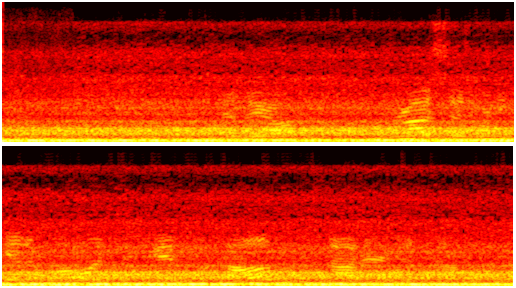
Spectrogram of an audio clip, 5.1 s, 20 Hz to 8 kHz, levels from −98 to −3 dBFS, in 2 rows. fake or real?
real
